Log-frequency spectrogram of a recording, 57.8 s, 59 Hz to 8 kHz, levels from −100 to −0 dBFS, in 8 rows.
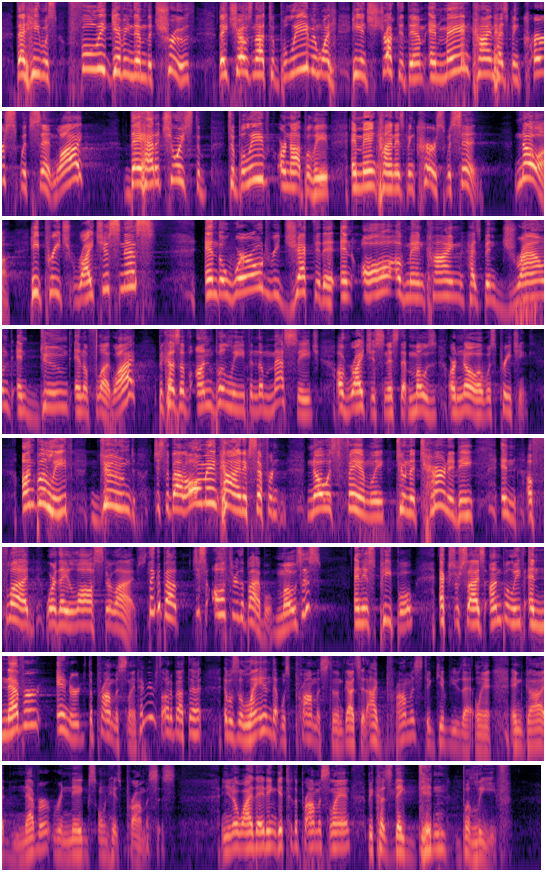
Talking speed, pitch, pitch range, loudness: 170 wpm, 240 Hz, 200-290 Hz, -20 LUFS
